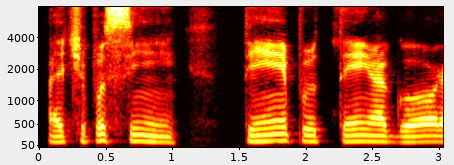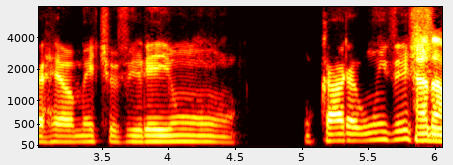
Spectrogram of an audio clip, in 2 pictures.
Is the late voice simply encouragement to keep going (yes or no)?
no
